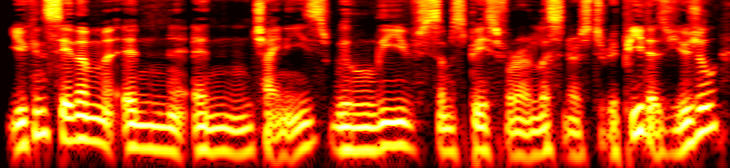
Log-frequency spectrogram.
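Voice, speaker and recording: A Scottish man hosting a language podcast, speaking in an upbeat, careful way and practising phrases slowly. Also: sits low, lively intonation, darkish tone, dry recording, studio quality. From Scotland. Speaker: language course host. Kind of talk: scripted podcast lesson.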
